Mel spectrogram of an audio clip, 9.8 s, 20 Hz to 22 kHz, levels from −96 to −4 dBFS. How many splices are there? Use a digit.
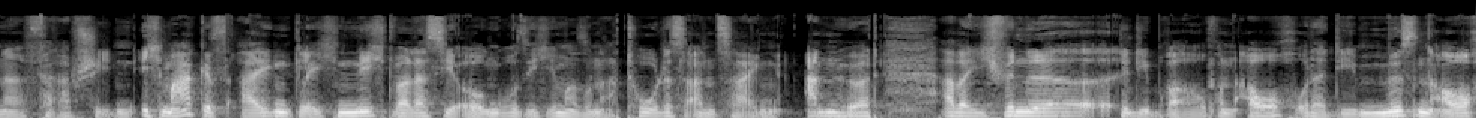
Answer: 2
